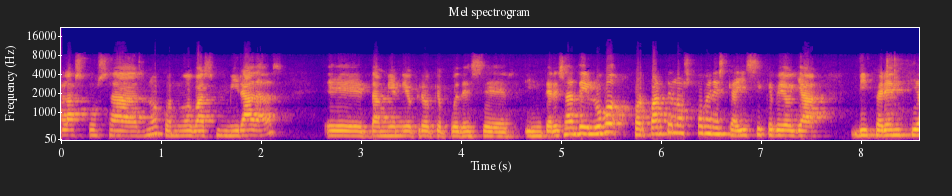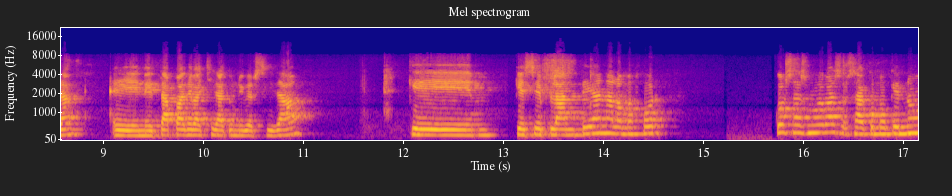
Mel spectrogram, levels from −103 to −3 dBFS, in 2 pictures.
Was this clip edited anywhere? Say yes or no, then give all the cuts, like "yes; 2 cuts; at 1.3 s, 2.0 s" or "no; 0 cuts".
yes; 1 cut; at 13.0 s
